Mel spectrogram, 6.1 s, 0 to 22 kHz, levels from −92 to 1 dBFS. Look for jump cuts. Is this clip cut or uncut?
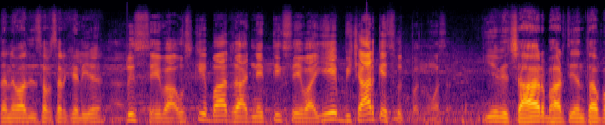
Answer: cut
